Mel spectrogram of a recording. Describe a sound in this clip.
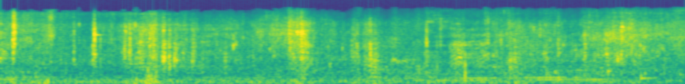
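A landing net splashes in the water.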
